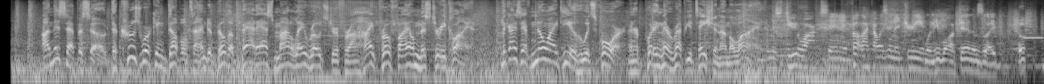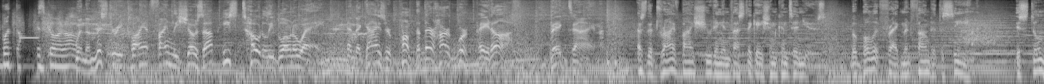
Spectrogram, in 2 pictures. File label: TV Narration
